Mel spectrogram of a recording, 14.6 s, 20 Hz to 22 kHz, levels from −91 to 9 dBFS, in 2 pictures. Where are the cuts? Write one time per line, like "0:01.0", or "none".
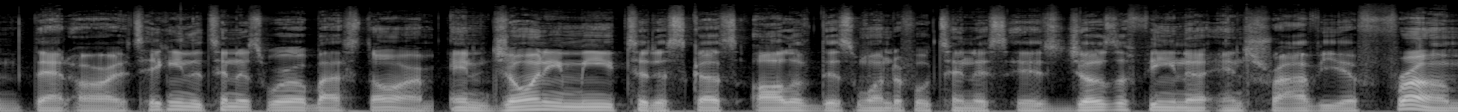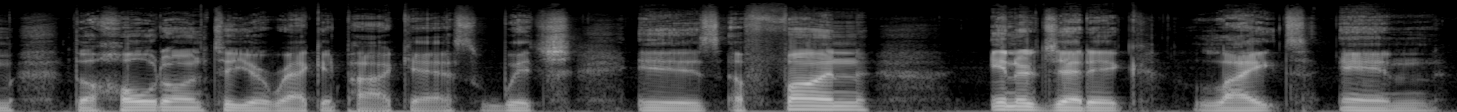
0:02.2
